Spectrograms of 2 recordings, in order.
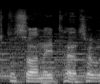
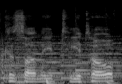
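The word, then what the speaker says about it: Kasane Teto: I'm not good over how you pronounced Kasane Tetto as Kasani Tito.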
